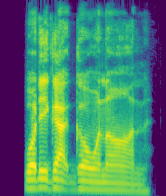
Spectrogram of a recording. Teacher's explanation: that T at the end of the word what is going to change to a D sound. This is really typical of American English where a T that's surrounded by vowel sounds is going to change to a D. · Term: flapped T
